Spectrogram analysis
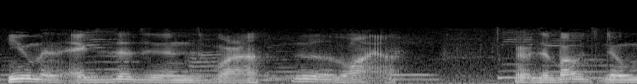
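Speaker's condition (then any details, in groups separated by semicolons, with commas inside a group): ALS; affects speech and breathing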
